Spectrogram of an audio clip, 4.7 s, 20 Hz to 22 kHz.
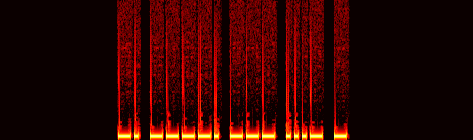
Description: Morse code, heard as a keyed tone, about 30 wpm, 700 Hz. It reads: N9OVT
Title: USA Call Signs - 4x Character Spacing - 30wpm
